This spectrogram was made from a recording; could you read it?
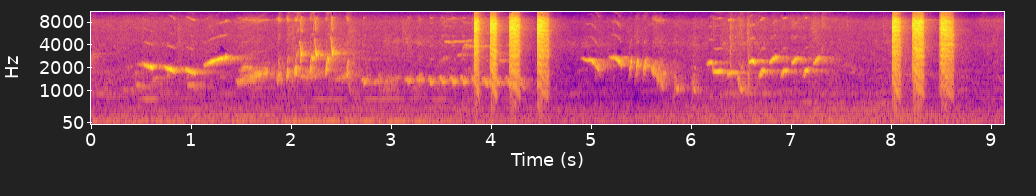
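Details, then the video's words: Female white-rumped shama calling to provoke males into singing: varied whistled and warbling phrases, with a set of three loud harsh rasps near the middle and another three near the end. "Murai batu betina | ketrekan murai batu jahat pembuat emosi bikin gacor keluar isian"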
